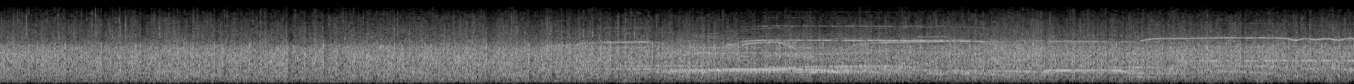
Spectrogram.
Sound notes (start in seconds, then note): 3.5 applause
